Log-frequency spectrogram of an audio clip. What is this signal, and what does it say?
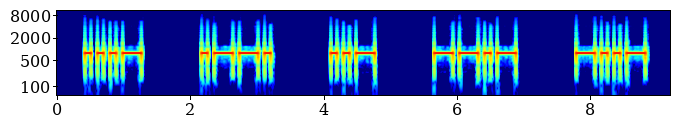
Morse code, heard as a keyed tone, about 13 wpm, spaced as for 7 wpm, 800 Hz. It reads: VPUQX
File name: LEZIONI / 6 PKX0 / 6 PKX0 ws 12wpm 3448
